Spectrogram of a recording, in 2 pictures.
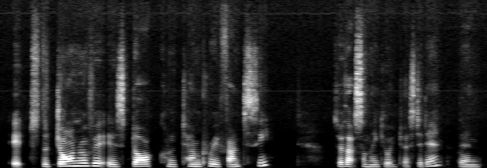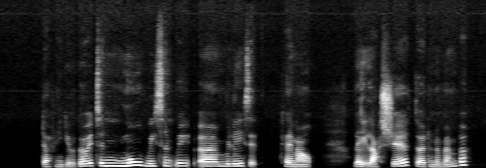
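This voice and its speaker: With a British accent, a woman speaks fairly quickly in a fairly high voice with a dark, mellow tone. Her pitch varies in an ordinary way, and the sound is dry and close with no echo. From United Kingdom. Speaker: book reviewer. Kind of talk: casual video review. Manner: hesitant, with fillers and restarts.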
